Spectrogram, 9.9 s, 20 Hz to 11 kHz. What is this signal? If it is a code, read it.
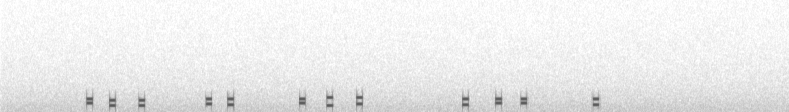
DTMF, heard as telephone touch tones, dialled by hand, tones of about 80 ms. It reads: 011 85 039 500 5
